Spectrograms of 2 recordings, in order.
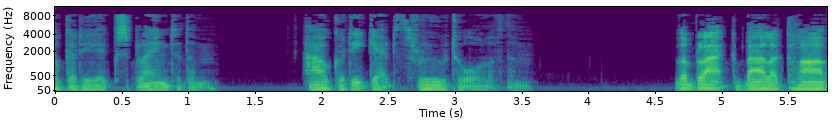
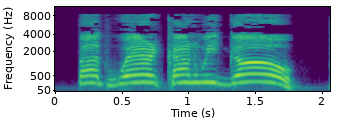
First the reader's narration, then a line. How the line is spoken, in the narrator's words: They shouted to him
